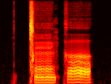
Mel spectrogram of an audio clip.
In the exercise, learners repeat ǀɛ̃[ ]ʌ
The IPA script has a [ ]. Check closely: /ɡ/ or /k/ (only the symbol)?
k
